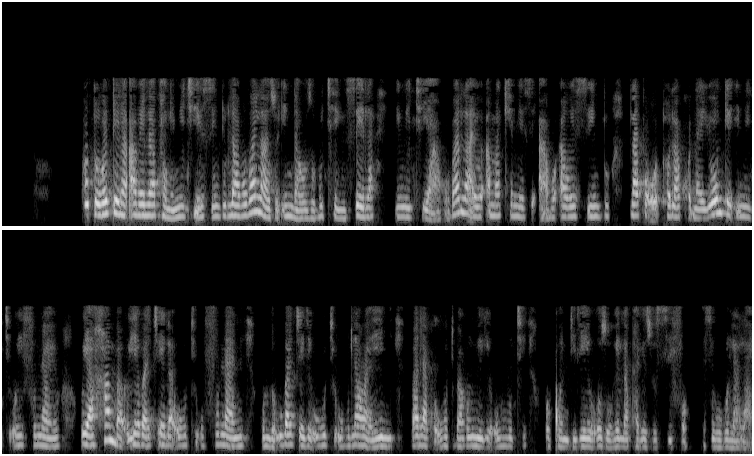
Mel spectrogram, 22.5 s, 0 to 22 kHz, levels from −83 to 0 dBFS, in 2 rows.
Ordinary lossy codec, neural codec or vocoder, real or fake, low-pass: MP3, 32 kbps; codec, 16 kHz, 2 kbps, FreqCodec, smaller model; fake; 5.4 kHz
